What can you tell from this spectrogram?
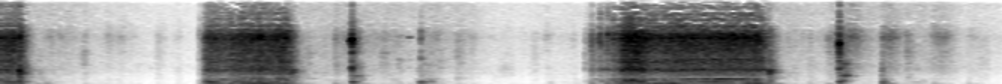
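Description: JUKI industrial sewing machine stitching in short runs, starting and stopping three times. The longest run lasts about a second, and there are a few light clicks between runs.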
